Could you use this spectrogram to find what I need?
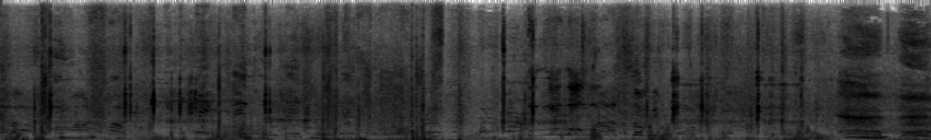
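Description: A snow tube scrapes and rumbles over a plastic slope.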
